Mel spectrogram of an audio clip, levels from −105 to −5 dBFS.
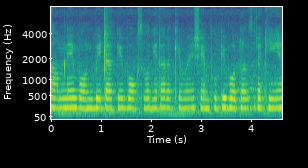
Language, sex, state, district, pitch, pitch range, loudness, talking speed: Hindi, female, Chhattisgarh, Bilaspur, 210 Hz, 210-215 Hz, -19 LUFS, 180 wpm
